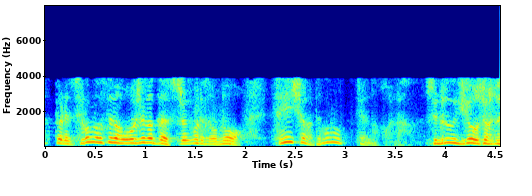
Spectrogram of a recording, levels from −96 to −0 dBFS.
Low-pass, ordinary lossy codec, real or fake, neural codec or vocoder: 7.2 kHz; AAC, 16 kbps; fake; codec, 16 kHz in and 24 kHz out, 0.8 kbps, FocalCodec, streaming, 65536 codes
